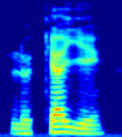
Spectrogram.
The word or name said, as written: cahier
